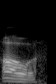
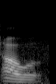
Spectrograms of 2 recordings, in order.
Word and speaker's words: hour: is not vowel but in this case an hour h is silent it is giving the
